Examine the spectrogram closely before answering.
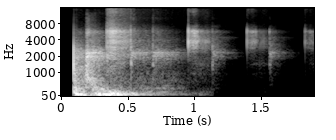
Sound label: powerful outco, audio branding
